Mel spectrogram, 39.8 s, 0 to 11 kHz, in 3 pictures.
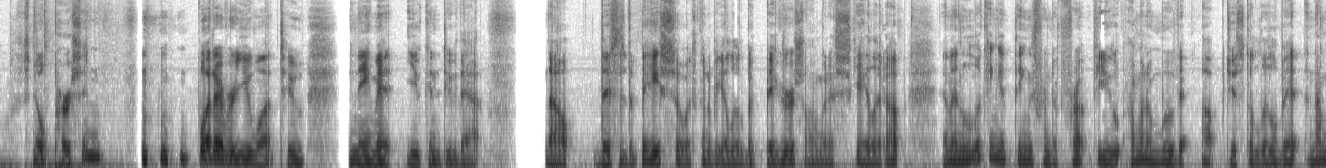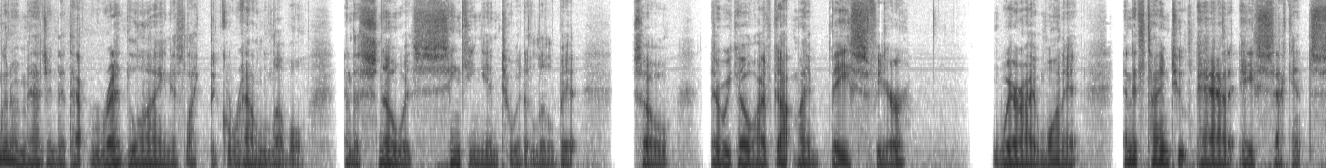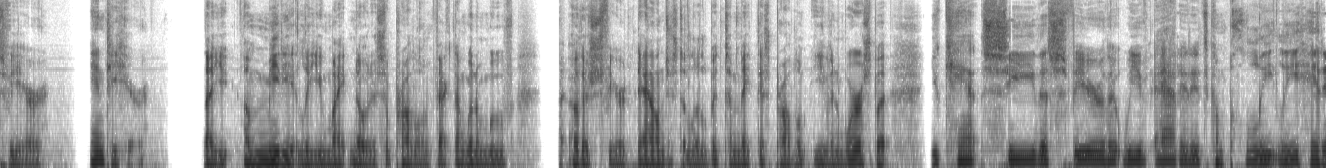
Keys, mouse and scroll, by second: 1.7-2.4 scroll down 3, 2.6-3.4 middle drag, 4.0-4.6 scroll up 2, 4.6-5.0 scroll down 2, 5.1-5.5 middle drag, 7.8 s, 8.9 click, 9.8 KP_1, 11.1 g, 13.0 click, 20.2 g, 20.2 z, 20.8 click, 21.5-22.0 middle drag, 22.4 scroll up 1, 23.6-24.4 scroll down 3, 25.0 shift+a, 28.9-30.6 middle drag, 32.0 click, 32.6 g, 32.7 z, 33.7 click, 34.7-35.1 scroll up 2, 35.4-38.2 middle drag.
